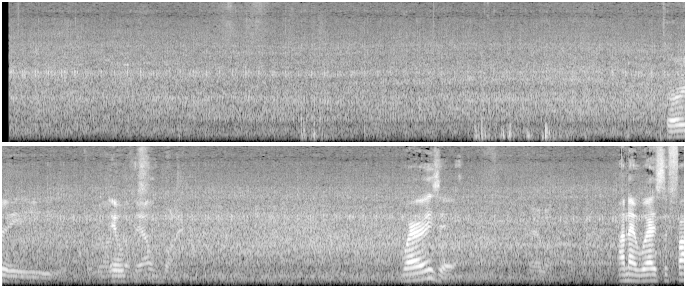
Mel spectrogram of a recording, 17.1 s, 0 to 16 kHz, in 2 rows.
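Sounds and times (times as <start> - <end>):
fire engine mechanical hum: 0.1 - 17.0.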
